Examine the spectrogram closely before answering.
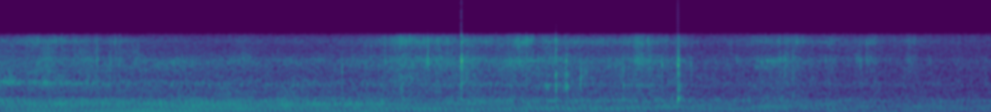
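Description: Footsteps crunch through dry brush and twigs close by.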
